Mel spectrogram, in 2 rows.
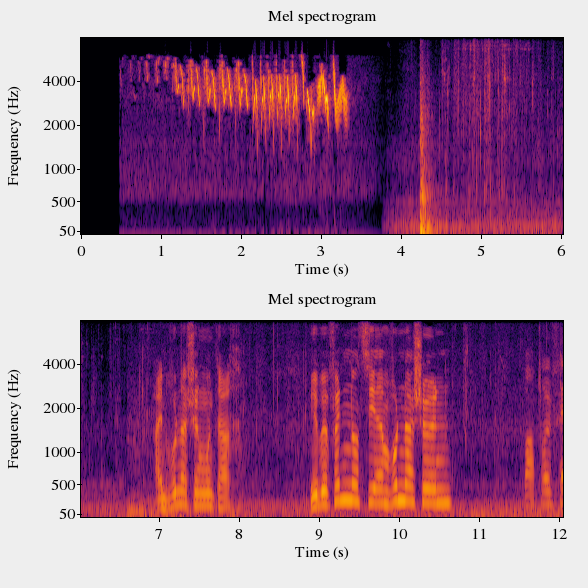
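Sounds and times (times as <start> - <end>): songbird chirping: 0.5 - 3.8
low steady hum: 3.8 - 12.0
thump: 4.2 - 4.6.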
